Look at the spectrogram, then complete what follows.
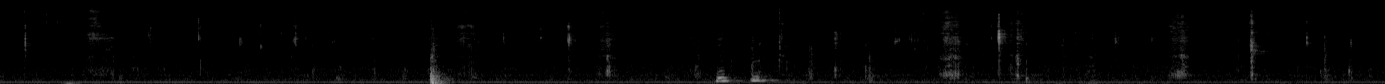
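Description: A person eating smoked pork leg by hand close to the microphone: chewing and biting, with scattered short clicks and smacks from the mouth and fingers. A faint steady hum runs underneath, and there is one louder thump about four seconds in.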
